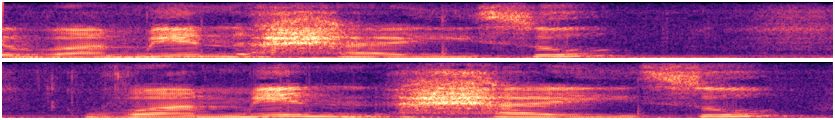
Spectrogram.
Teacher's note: नून साकिन के बाद हा आ गया है तो नून साकिन को हम ज़ाहिर करके पढ़ेंगे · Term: इजहार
